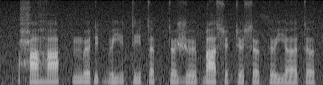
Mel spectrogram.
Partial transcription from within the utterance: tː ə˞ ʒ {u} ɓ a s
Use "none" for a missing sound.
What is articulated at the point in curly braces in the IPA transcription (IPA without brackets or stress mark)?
ø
